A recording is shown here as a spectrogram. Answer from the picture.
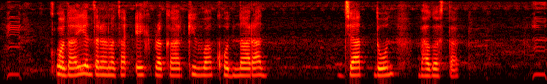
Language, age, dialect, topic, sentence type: Marathi, 25-30, Varhadi, agriculture, statement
